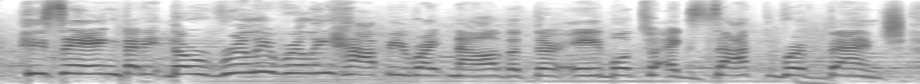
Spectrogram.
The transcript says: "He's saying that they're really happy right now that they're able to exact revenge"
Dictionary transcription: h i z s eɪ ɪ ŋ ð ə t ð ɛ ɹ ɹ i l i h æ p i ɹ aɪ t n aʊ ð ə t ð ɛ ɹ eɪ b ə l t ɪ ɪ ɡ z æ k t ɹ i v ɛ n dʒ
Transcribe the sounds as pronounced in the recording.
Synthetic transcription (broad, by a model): h i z s eɪ ɪ ŋ ð ə t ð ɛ ɹ ɹ i l i h æ p i ɹ aɪ t n aʊ ð ə t ð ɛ ɹ eɪ b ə l t ɪ ɪ ɡ z æ k t ɹ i v ɛ n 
